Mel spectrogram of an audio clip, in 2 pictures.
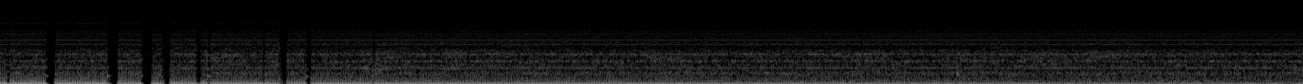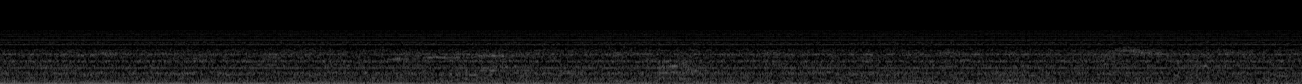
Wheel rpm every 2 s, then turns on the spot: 0, 0, 0, 0, 0, 0, 0, 0, 0, 0, 0, 0, 0.
none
